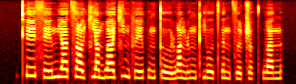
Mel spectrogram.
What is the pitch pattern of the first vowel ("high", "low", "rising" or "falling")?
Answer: high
